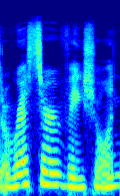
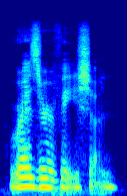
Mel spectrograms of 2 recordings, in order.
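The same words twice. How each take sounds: First: The middle consonant is a hissing s sound. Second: The middle consonant is a buzzing z sound. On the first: The speaker calls it wrong. "instead of s- reservation" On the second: The speaker calls it right. "you say reservation"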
